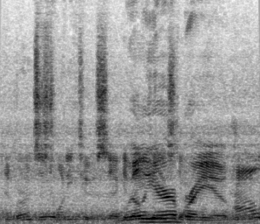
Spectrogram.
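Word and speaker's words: Wilyer: Willier Abreu. Apparently his name is pronounced Wilger, First start in Fenway Park.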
